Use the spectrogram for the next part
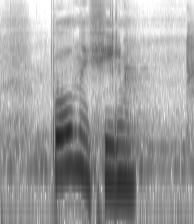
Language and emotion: Russian, neutral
